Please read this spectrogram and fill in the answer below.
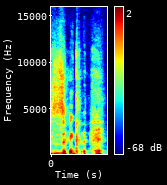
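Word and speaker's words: Zegler: Ziegler. – Rachel Ziegler.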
